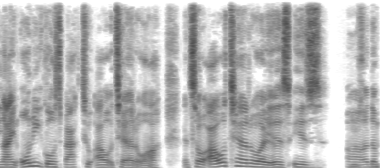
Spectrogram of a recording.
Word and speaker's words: Aotearoa: It's, go ahead, Aotearoa. Aotearoa. So you gotta kind of roll your R a little bit. So that's how you would say it.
